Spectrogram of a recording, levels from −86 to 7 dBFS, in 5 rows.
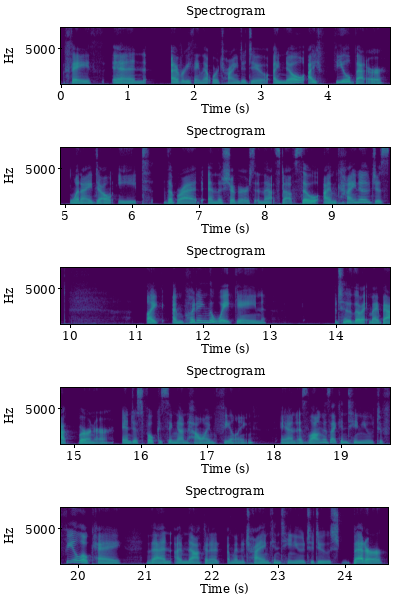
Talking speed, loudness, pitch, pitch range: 175 wpm, -34 LUFS, 165 Hz, 155-180 Hz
